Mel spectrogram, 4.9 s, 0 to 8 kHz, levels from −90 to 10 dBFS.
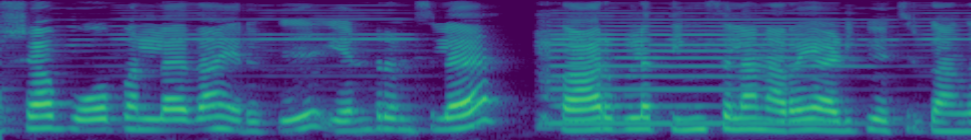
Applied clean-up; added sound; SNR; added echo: classical method log-MMSE.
